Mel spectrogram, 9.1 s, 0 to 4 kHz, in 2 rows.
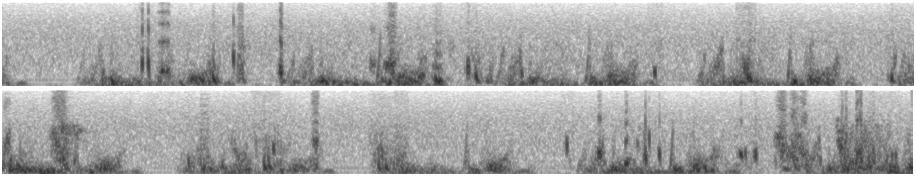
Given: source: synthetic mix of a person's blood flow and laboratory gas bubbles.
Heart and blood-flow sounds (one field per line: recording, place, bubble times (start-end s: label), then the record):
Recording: Doppler ultrasound of blood flow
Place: precordium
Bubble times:
0.00-0.02 s: bubbles
0.67-0.88 s: bubbles
1.03-1.25 s: bubbles
1.37-1.46 s: bubbles
1.84-2.03 s: bubbles
2.08-2.27 s: bubbles
2.30-2.50 s: bubbles
3.24-3.31 s: bubbles
3.68-3.82 s: bubbles
4.42-4.75 s: bubbles
4.79-5.01 s: bubbles
5.48-6.02 s: bubbles
6.11-6.19 s: bubbles
6.40-6.61 s: bubbles
7.36-7.44 s: bubbles
7.53-7.61 s: bubbles
7.66-7.90 s: bubbles
8.23-8.38 s: bubbles
8.41-8.63 s: bubbles
8.71-9.07 s: bubbles
From the record:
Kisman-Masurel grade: 243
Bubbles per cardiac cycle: several, 3 to 8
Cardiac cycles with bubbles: 100%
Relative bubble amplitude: loud (0.450 to 0.775)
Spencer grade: 3 (all of the cardiac periods contain showers or single bubble signals, but not dominating or overriding the cardiac motion signals)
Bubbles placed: only in the low amplitude regions of the cardiac cycle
